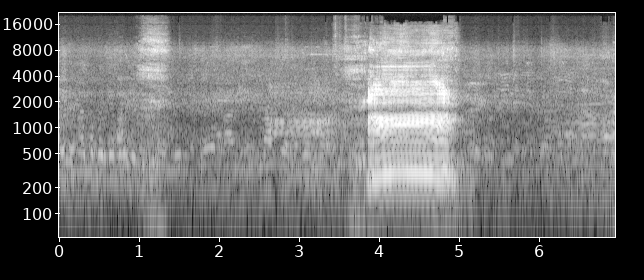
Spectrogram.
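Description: Cattle at Kodad cattle market with calves among them: one loud, drawn-out moo stands out near the middle, over steady crowd murmur and scattered market noise, with people talking throughout.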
